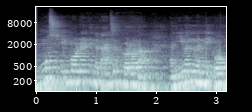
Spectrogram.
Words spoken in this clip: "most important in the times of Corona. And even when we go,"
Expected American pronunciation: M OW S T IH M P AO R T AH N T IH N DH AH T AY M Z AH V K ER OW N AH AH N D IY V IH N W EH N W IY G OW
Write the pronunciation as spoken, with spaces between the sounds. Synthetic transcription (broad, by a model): M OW S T IH M P AO R T AH N T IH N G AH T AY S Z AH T K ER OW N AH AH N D IY V IH N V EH N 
